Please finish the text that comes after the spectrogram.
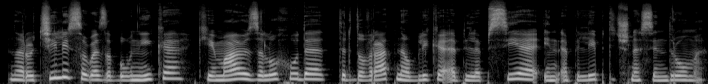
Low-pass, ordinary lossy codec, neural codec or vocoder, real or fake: none; none; none; real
